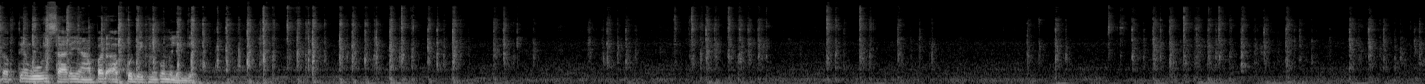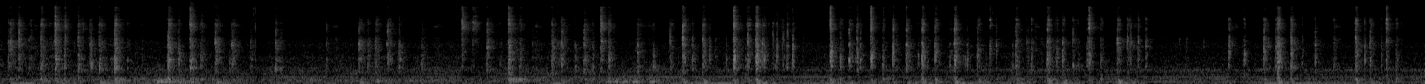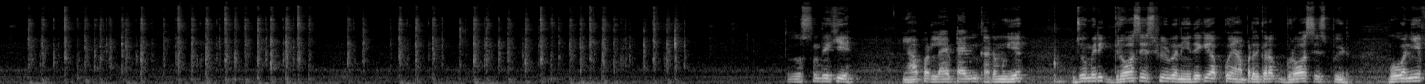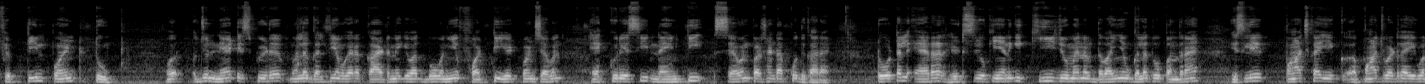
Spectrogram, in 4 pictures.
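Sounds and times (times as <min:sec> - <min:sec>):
fast keyboard typing: 0:00.0 - 0:09.4, 0:10.2 - 0:25.8, 0:26.5 - 0:35.4.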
